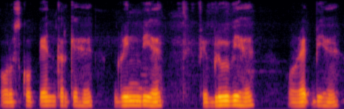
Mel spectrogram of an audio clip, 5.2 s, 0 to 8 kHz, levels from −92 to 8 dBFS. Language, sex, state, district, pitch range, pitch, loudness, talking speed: Hindi, male, Arunachal Pradesh, Papum Pare, 105-115 Hz, 115 Hz, -17 LUFS, 160 wpm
